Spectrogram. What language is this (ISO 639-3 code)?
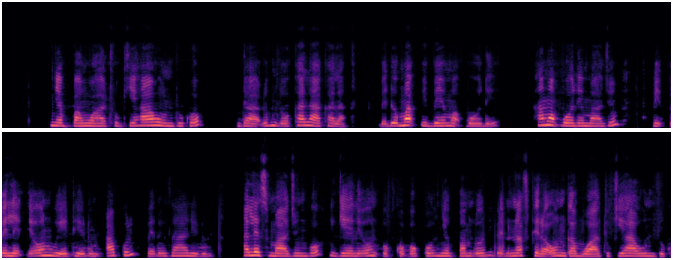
ful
